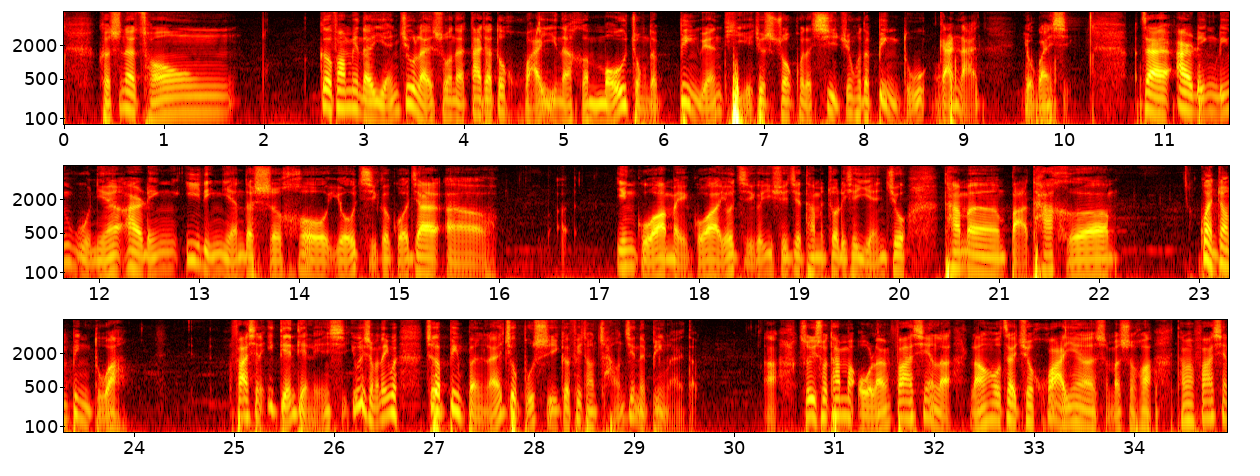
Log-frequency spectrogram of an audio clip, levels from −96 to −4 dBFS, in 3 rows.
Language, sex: Chinese, male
